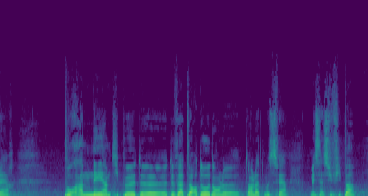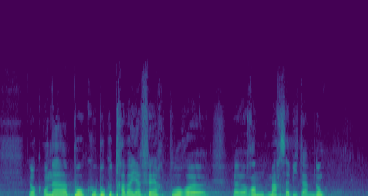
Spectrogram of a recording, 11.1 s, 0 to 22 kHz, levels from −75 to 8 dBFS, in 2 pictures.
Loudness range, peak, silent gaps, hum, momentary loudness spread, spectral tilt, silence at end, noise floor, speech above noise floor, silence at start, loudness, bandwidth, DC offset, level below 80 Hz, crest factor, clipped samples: 4 LU; -4 dBFS; none; none; 11 LU; -7 dB/octave; 0.65 s; -48 dBFS; 28 dB; 0 s; -21 LUFS; 13.5 kHz; under 0.1%; -48 dBFS; 18 dB; under 0.1%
